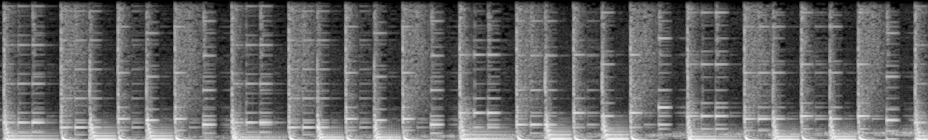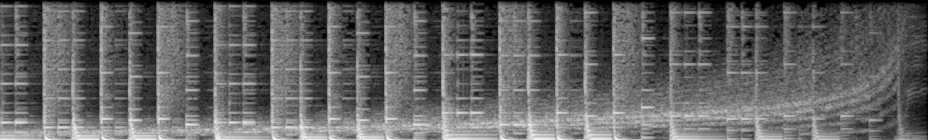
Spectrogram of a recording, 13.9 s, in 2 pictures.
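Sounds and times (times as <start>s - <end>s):
very strong Vietnamese club dance music: 0.2s - 13.8s.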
